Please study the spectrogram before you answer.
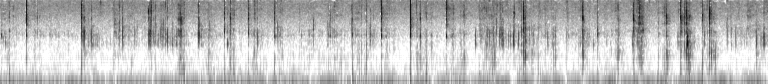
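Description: A solid pink flower-shaped soap bar, held in the palm, is scratched with long nails, producing a rapid, continuous stream of crisp, crunchy scratches and clicks as crumbly shavings come off. The scratches are close and dry with almost no ring, over a steady low hum.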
